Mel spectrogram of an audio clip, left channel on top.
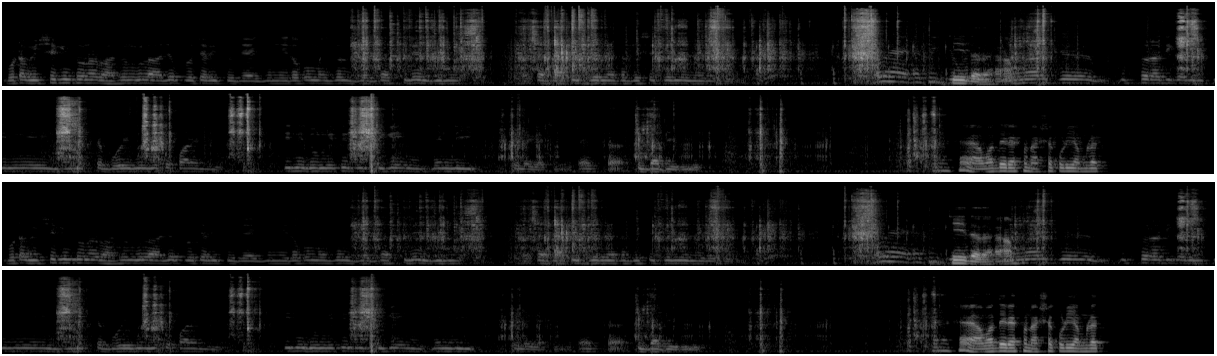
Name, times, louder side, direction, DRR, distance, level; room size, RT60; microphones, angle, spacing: voice 1, 0.0-4.6 5.2-7.5 8.7-14.4 15.0-16.9 17.2-19.2, left 2 dB, 50° left, 1.8 m, -51 dB
sound 1, 3.5-4.8 5.1-8.0 8.3-9.5 10.0-10.8 11.7-12.0 12.7-13.0 13.5-13.8 14.4-14.7 15.6-16.0 17.1-17.5 18.2-18.9 19.2-19.3 19.6-20.0 20.3-20.4 21.1-21.5, left 9 dB, 25° left, 0.5 m, -32 dB
voice 2, 9.3-10.2 21.4-23.1, right 3 dB, 60° right, 1.2 m, -38 dB
20.0 x 8.0 x 2.2 m
head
